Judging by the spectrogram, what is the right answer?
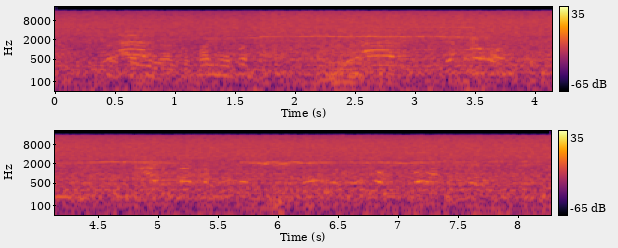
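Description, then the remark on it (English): A steady, dense roar of rushing water from a waterfall fills the background without pause, while people talk indistinctly over it. “He's going towards the waterfall.”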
